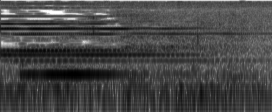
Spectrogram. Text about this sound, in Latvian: Lūdzu zvanu. Balsosim par minēto lēmumu projektu. Lūdzu balsošanas režīmu.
